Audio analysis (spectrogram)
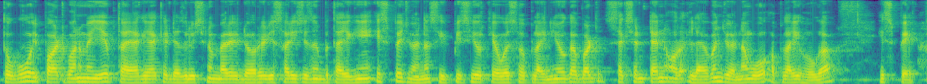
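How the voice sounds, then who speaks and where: A man with a Pakistani accent gives an informal law lecture, explaining in a repetitive, step-by-step way and reading out legal clauses. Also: medium pitch.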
